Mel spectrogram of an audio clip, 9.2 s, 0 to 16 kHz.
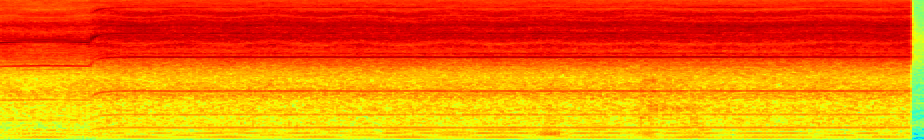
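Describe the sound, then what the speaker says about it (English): A power buffer whines steadily and loudly while polishing a part on a 1982 Honda CB 900F under restoration, a constant high drone with a faint rhythmic pulsing underneath, running without pause until it cuts off at the end. "we'll take this buffer and start buffing it up"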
